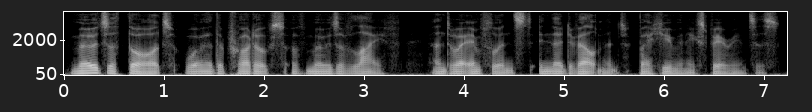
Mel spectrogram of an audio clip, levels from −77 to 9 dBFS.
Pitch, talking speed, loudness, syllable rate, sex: 90 Hz, 160 wpm, -20 LUFS, 5.0 syllables/s, male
